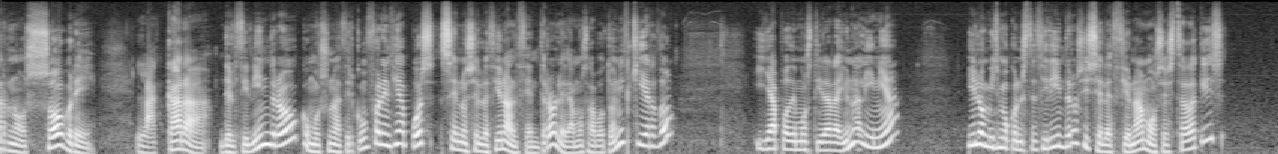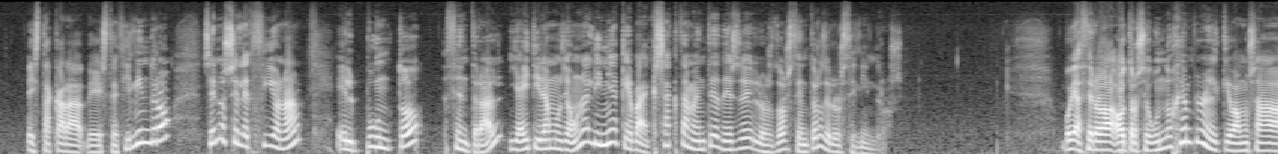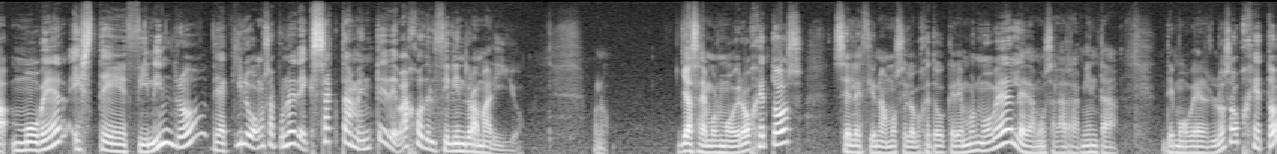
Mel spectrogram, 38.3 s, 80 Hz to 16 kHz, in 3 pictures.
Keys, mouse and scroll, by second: 6.1 click, 16.6 click, 33.8 click.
